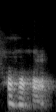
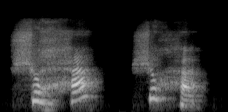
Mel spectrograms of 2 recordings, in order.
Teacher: the sound has to come slightly higher than your regular H sound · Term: sharp ha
